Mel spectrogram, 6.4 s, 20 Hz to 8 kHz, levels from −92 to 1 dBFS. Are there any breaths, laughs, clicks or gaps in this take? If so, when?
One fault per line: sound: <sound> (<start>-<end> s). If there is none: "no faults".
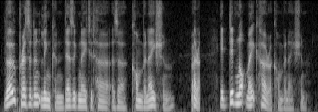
sound: laugh (3.8-4.0 s)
